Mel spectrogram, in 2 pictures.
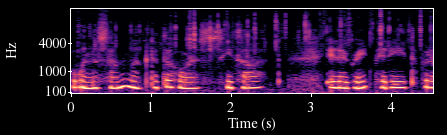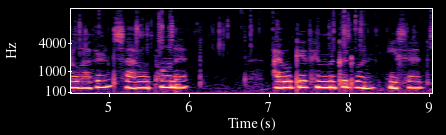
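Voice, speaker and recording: A soft-spoken voice delivered at a moderate pace. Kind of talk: storybook reading.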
